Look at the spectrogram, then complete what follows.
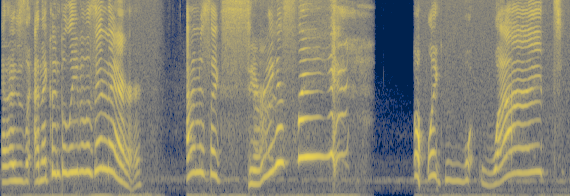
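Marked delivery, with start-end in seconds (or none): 3.3-7.1 high, drawn-out incredulous question; exaggerated rising incredulity; mock disbelief. Acting out her disbelief. 7.2-8.5 high, drawn-out, stunned question; exaggerated incredulous squeal; mock disbelief. Acting out her disbelief.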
